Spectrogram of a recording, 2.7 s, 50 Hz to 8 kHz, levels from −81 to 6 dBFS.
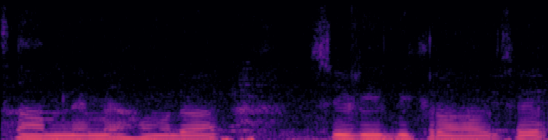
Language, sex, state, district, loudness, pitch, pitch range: Maithili, female, Bihar, Vaishali, -34 LUFS, 180 Hz, 175-185 Hz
